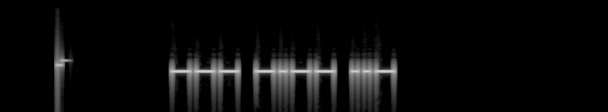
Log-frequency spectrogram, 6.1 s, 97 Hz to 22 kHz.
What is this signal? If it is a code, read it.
Morse code, heard as a keyed tone, about 20 wpm, 700 Hz. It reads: OYU
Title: USA Call Sign Postfixes - 3 Letters 20wpm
